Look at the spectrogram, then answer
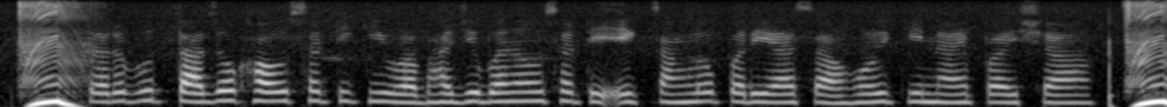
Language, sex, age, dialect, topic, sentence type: Marathi, female, 60-100, Southern Konkan, agriculture, statement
